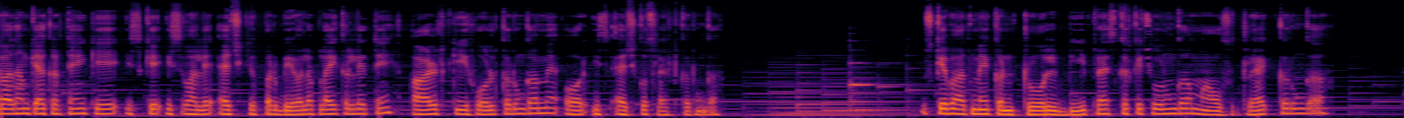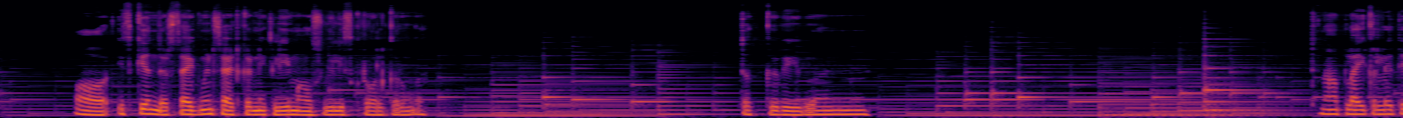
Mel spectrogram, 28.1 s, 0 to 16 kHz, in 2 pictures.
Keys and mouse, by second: 5.9 alt+click, 7.7 middle click, 11.0 ctrl+b.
